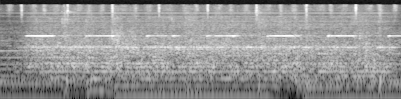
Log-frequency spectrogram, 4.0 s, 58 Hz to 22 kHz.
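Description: Powered tender garage door of a Beneteau Gran Turismo 44 lifting open, its drive unit running with a steady hum while a warning beeper sounds at even intervals.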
